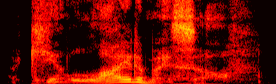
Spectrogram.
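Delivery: breathy aside to self; whisper. Real, not acted. Speaker muttering to audience, whispered. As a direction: let it slip under the breath.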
